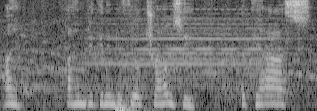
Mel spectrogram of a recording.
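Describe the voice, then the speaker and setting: A woman's voice: mid-range voice, little pitch movement, measured pace, lightly acted. Coy, pouting Wasp heroine acted by a woman. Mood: drowsy alarm. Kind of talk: comic-book dub acting. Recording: music under the voice.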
